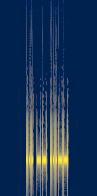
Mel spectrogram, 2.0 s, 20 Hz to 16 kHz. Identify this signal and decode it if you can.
Morse code, heard as a keyed tone, about 46 wpm, 700 Hz. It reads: SM3
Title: Callsign Prefixes for Top 25 DXCC - 45wpm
